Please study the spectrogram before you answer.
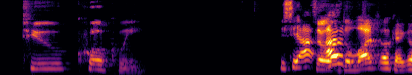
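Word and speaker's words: tu quoque: pronunciation online it did on wikipedia it says tu quoqui you see so okay go ahead two kokui the the logical fallacy of tuquoqui uh in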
